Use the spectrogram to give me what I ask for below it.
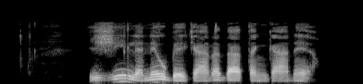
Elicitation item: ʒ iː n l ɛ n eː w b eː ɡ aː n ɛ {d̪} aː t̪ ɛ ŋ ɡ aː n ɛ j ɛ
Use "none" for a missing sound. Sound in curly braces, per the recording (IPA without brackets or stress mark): d̪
